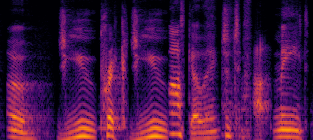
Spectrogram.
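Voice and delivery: ordinary delivery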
